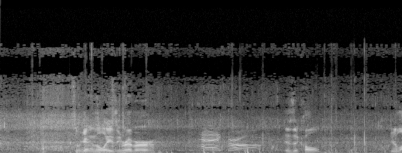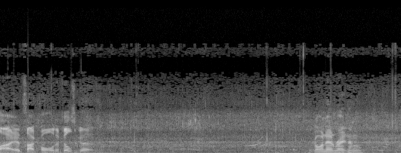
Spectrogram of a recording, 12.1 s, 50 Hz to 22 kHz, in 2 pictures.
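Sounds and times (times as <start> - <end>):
distant voices: 0.0 - 12.0
water flowing: 0.0 - 12.0.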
